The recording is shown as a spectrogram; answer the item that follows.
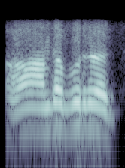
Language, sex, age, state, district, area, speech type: Odia, male, 60+, Odisha, Kendujhar, urban, conversation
